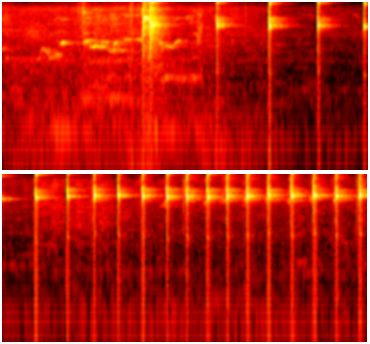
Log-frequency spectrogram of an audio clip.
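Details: Lovebird calling its companion: after a brief rustle, sharp high chirps begin widely spaced then speed up into a steady fast series of evenly repeated notes.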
